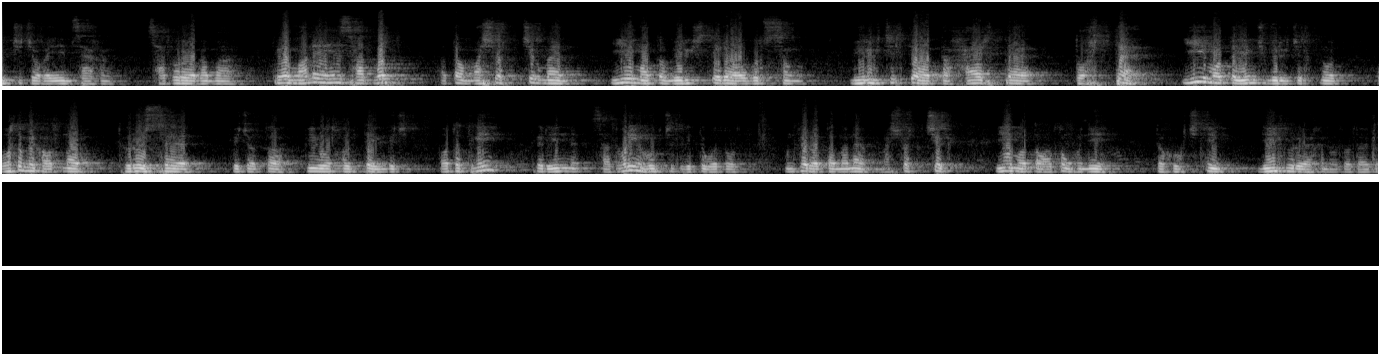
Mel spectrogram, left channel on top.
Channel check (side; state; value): right; silent; 64 dB below the other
